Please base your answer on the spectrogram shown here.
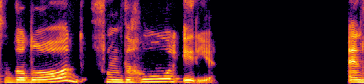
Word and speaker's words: ض: For the letter dot, it's articulated from one of the sides or edges of the tongue, and what lies opposite to it, two of the upper molars, left or right.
